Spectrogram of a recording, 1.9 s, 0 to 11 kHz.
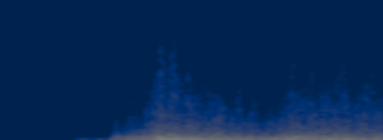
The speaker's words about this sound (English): On board the Silver Pit, now close into the giant platform, the crew rush for cover as the fireball, created by the explosion of the MCP-01 riser, rolls towards them.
